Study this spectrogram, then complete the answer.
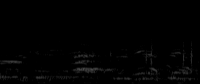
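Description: A goalkeeper kicks a football.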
